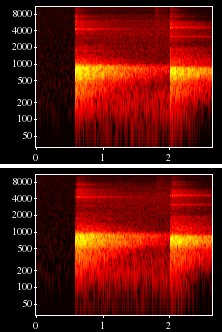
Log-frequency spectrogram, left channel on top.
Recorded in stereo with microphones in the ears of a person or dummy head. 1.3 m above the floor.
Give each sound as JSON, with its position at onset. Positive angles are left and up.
{"t": 0.6, "sound": "a pop", "side_deg": 60, "distance_m": 1.7}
